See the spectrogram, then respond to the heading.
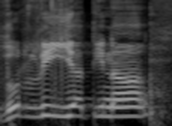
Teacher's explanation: یہاں را کو آپ نے پر نہیں کرنا, باریک رکھنا ہے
